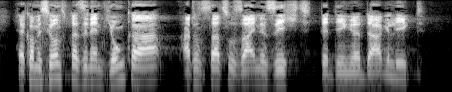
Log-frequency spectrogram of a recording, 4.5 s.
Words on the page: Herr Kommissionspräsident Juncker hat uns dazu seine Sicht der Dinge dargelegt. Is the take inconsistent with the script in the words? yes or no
no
